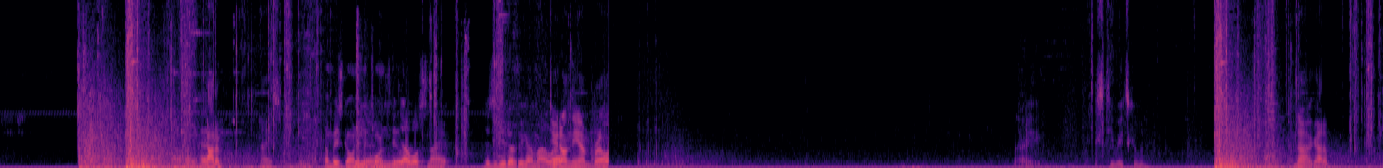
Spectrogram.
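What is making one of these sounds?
Sniper rifle shots crack loudly.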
